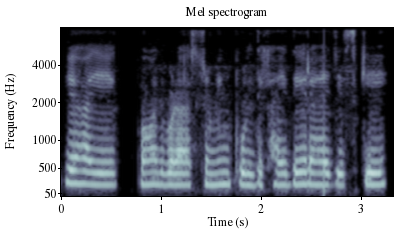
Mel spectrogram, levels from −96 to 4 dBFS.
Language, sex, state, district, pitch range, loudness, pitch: Hindi, female, Chhattisgarh, Balrampur, 205-215 Hz, -23 LUFS, 210 Hz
